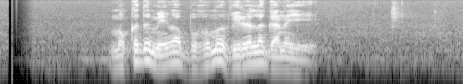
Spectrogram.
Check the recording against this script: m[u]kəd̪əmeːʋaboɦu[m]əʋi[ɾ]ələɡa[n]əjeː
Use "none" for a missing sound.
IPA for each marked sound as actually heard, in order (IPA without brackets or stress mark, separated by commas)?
o, m, ɾ, n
